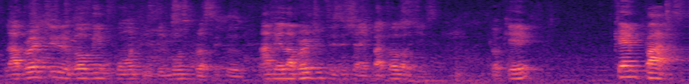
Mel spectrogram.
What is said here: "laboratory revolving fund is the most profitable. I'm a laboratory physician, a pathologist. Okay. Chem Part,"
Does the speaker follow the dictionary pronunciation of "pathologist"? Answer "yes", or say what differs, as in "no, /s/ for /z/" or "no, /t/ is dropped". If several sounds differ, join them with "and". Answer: no, /t/ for /θ/ and /t/ is dropped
